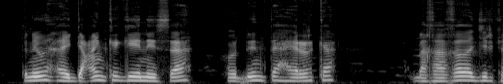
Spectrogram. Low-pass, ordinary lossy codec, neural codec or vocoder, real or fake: none; none; none; real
